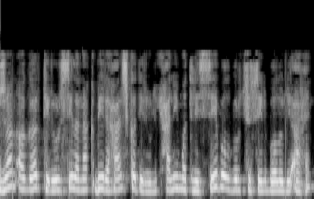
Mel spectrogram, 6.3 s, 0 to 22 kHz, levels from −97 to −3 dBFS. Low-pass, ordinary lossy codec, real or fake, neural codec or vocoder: 7.2 kHz; AAC, 48 kbps; real; none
